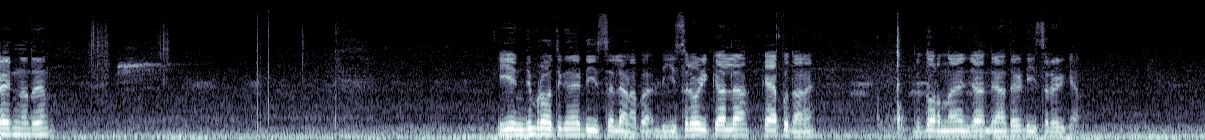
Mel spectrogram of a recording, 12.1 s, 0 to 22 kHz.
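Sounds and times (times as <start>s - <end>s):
low mechanical rumble: 0.5s - 12.0s.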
